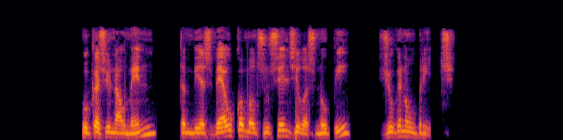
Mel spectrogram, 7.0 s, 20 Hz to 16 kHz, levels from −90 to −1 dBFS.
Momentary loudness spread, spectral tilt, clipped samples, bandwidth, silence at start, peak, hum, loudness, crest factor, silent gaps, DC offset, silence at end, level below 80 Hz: 9 LU; -3 dB/octave; under 0.1%; 8 kHz; 1.05 s; -6 dBFS; none; -24 LUFS; 20 dB; 1.96-2.24 s, 4.13-4.17 s, 4.39-4.74 s, 5.42-5.50 s; under 0.1%; 1.4 s; -60 dBFS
